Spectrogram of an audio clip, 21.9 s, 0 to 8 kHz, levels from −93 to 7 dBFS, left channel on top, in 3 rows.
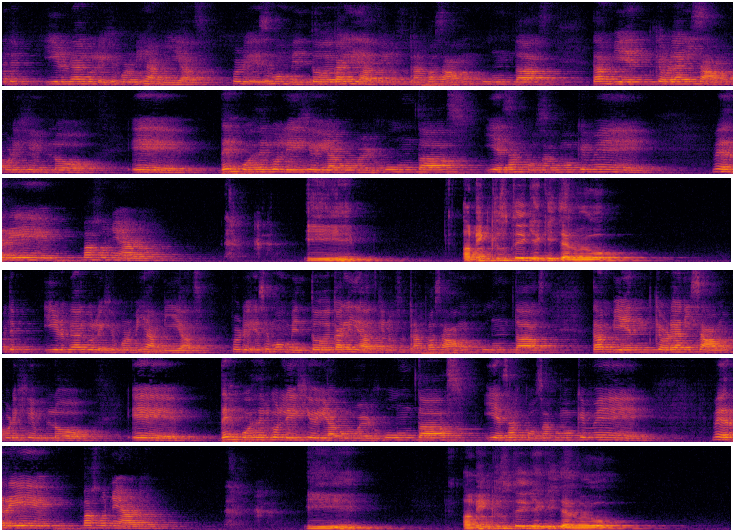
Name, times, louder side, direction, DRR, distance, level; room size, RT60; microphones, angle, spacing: voice 1, 0.0-1.9 2.3-5.4 5.9-8.1 8.6-9.2 9.5-13.7 14.4-16.2, right 1 dB, 55° right, 2 dB, 4.2 m, -26 dB
voice 2, 17.7-18.1 19.2-20.7, left 1 dB, 85° left, 7 dB, 2.7 m, -18 dB
14.5 x 9.3 x 8.5 m, 0.92 s
head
